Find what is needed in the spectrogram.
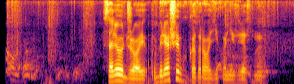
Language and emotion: Russian, neutral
